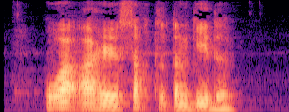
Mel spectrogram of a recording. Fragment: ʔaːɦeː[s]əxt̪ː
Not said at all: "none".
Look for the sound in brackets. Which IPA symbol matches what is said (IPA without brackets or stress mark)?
s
